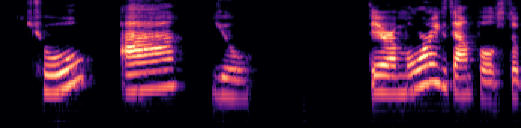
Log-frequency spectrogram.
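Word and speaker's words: 좋아요: As you just heard, there is no H sound between 조 and A. If there is a H sound Batchim followed by a syllable that starts with a circle like this, the H sound becomes a mute. So in this case, we don't pronounce H.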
